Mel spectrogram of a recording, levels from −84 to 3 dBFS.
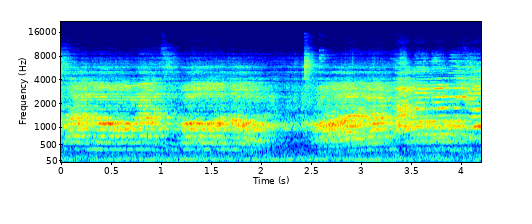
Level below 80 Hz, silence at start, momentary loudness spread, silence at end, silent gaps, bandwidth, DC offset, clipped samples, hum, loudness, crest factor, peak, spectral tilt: -56 dBFS; 0 s; 6 LU; 0 s; none; 15.5 kHz; under 0.1%; under 0.1%; none; -20 LUFS; 16 dB; -6 dBFS; 0.5 dB/octave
